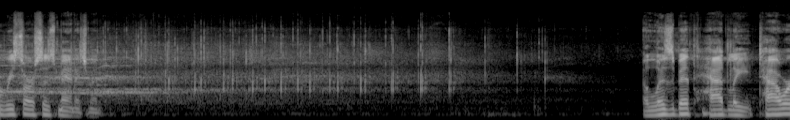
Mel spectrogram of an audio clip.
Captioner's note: attendees cheering and applauding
